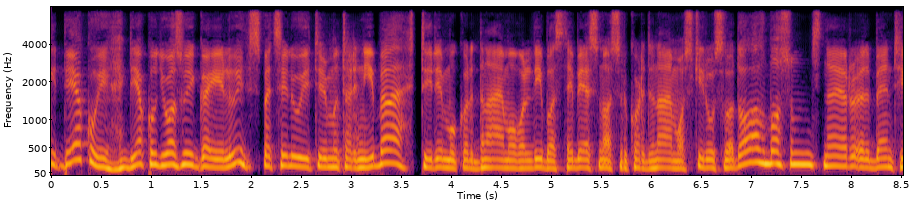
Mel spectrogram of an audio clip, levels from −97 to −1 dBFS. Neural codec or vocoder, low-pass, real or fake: codec, 16 kHz, 1 kbps, X-Codec, WavLM features, trained on Multilingual LibriSpeech; 7.2 kHz; fake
